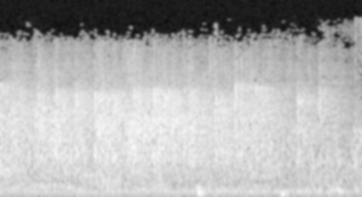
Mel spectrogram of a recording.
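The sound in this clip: Faint audience applause welcoming a speaker to the stage at a talk on the Bible: a steady, rain-like wash of many hands clapping that stays even throughout and thins slightly at the close.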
